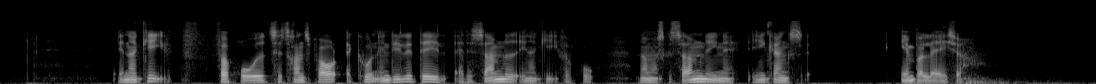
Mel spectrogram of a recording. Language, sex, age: Danish, male, 40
